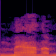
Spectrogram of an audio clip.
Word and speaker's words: manna: The word, that word manna means, and I want you, this is the way you pronounce it.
